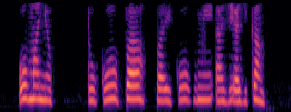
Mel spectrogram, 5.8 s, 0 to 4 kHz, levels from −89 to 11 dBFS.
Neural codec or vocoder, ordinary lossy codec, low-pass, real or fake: none; MP3, 16 kbps; 3.6 kHz; real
